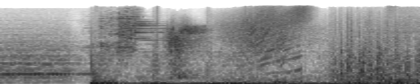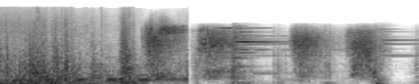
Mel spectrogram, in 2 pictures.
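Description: Tense drama music that cuts off abruptly about a second in, replaced by loud film fight sound effects: a dense stretch of impacts and crashing noise, then a string of short, sharp swishes of strikes and blows, one every half second to a second.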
